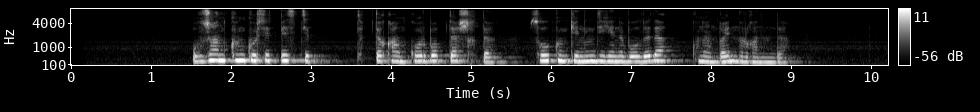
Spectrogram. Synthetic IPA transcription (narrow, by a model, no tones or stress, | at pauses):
ʊlˠʒɑŋkʲʰʏŋkʲʰɵɾse̞t̪̚pe̞sd̪e̞p̚ | t̪ʰɪ̥p̚t̪ɪqʰɑmqʰo̞ɾbo̞p̚t̪ɑʃə̥qt̪ə | so̞lˠkʲʰʏŋkʲe̞nɪŋd̪e̞ɡʲe̞nɪbo̞lˠd̪əd̪ɑqʰʊnɑnbɑjnʊɾʁɑnəmd̪ɑ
